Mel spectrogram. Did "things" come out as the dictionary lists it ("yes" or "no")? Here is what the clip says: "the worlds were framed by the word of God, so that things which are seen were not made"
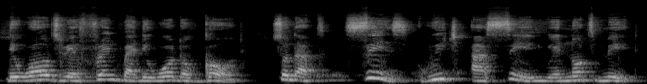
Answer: no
